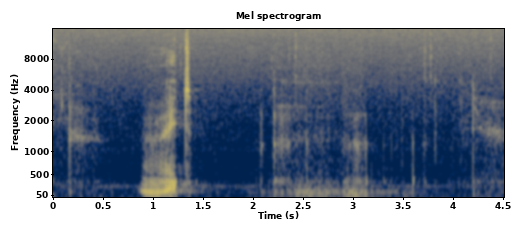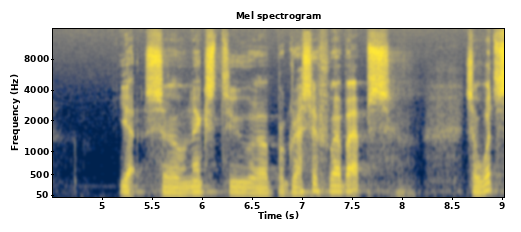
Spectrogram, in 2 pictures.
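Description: A man speaks calmly into a headset microphone.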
